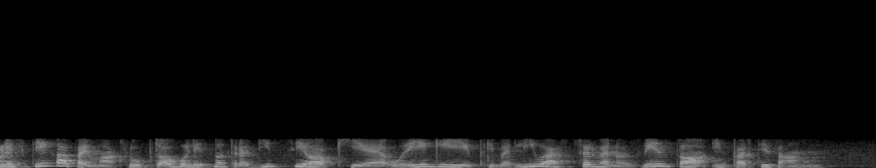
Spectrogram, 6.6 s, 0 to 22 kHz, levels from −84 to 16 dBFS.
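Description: Nothing is technically wrong with this speech clip; the only thing under the speech is the room's own background noise, about 35 dB below it.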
